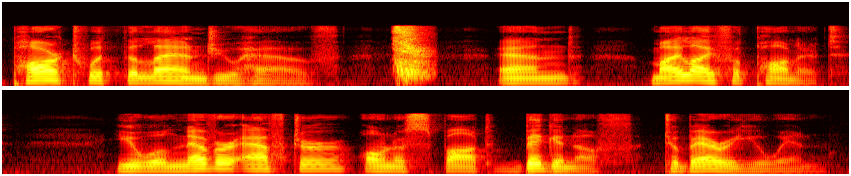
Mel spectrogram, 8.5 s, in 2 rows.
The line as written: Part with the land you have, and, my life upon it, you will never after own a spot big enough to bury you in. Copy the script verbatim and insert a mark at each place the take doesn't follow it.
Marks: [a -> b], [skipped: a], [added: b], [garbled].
Part with the land you have, and, my life upon it, you will never after own a spot big enough to bury you in.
